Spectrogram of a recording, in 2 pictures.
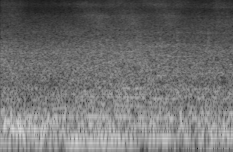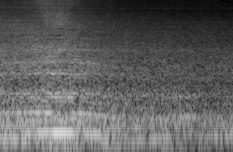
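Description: Street traffic, mainly motor scooters riding past. Their engines and tyres hum steadily, one passes close and loudest about four seconds in, and then the traffic noise dies down.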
